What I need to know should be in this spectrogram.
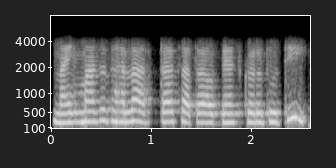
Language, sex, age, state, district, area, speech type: Marathi, female, 18-30, Maharashtra, Washim, rural, conversation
